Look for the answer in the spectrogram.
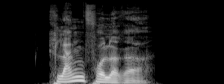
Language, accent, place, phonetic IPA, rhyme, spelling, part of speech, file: German, Germany, Berlin, [ˈklaŋˌfɔləʁɐ], -aŋfɔləʁɐ, klangvollerer, adjective, De-klangvollerer.ogg
- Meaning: inflection of klangvoll: 1. strong/mixed nominative masculine singular comparative degree 2. strong genitive/dative feminine singular comparative degree 3. strong genitive plural comparative degree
